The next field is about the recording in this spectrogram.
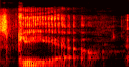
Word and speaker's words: Guillot: And I said, I say, well, a lot of people say that, but we but I pronounce it Guillot. My father asked me to pronounce it Guillot a couple years ago. And so I've been saying Guillot for the last, 45 years. So, yeah, it's Guillot.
